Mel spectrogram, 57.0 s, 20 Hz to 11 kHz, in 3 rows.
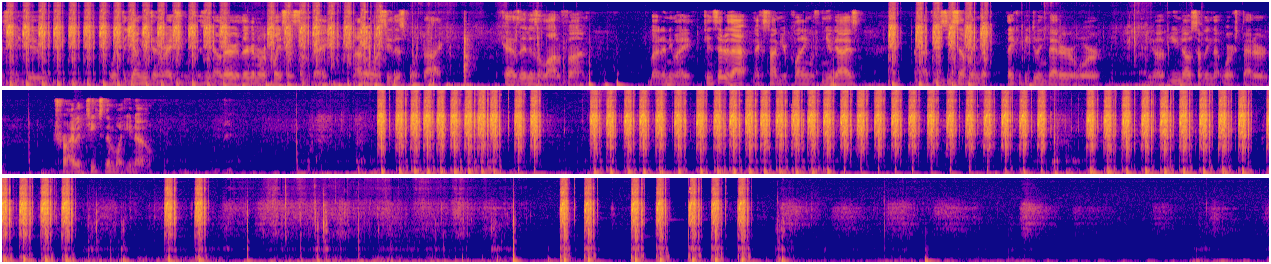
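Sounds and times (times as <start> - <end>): airsoft gun firing: 0.0 - 5.7, 13.3 - 14.9, 24.6 - 27.2, 27.8 - 39.2, 40.4 - 41.1, 46.4 - 49.3.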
